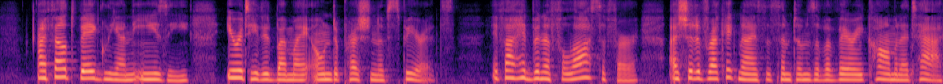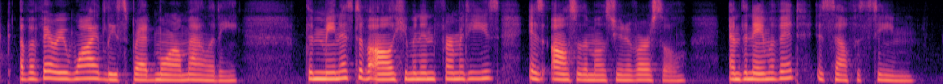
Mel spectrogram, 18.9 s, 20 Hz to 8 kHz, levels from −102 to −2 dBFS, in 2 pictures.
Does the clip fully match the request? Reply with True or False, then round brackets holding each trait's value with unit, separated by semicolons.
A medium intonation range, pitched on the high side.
True (3.4 semitones; 200 Hz)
